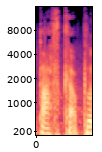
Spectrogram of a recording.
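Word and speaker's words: TAFKAP: A questo punto Prince non si fa più neanche chiamare Symbol, si fa chiamare con un acronimo che si pronuncia TAFCAP, ovvero sia The Artist Formerly Known as Prince, ovvero sia l'artista precedentemente conosciuto come Prince.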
